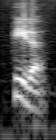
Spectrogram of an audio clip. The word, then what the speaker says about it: PITA: Pain in the ass or PETA. There we go. PETA. Like a pita pocket.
